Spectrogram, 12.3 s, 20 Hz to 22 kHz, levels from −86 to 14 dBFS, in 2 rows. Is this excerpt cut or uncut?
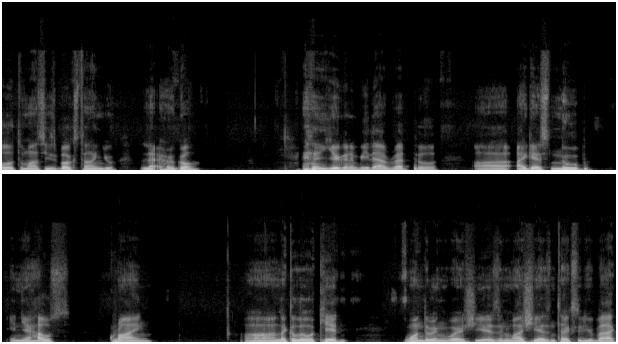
uncut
